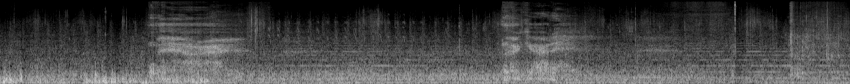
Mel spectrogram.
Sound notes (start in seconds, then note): 1.6 wind gusting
